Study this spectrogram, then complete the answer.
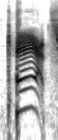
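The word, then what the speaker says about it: Katz: um so yeah Bobby Kates tells me Kates is spelled k a TZ now come on I ain't born yesterday I told her that ain't Kates that's cats for God's sake and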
